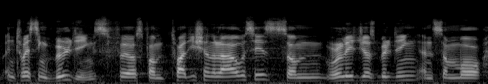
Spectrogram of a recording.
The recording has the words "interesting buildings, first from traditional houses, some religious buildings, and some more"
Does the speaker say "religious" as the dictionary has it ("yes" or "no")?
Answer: yes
